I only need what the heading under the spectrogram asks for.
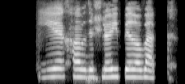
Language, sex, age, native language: Icelandic, female, 7, Icelandic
